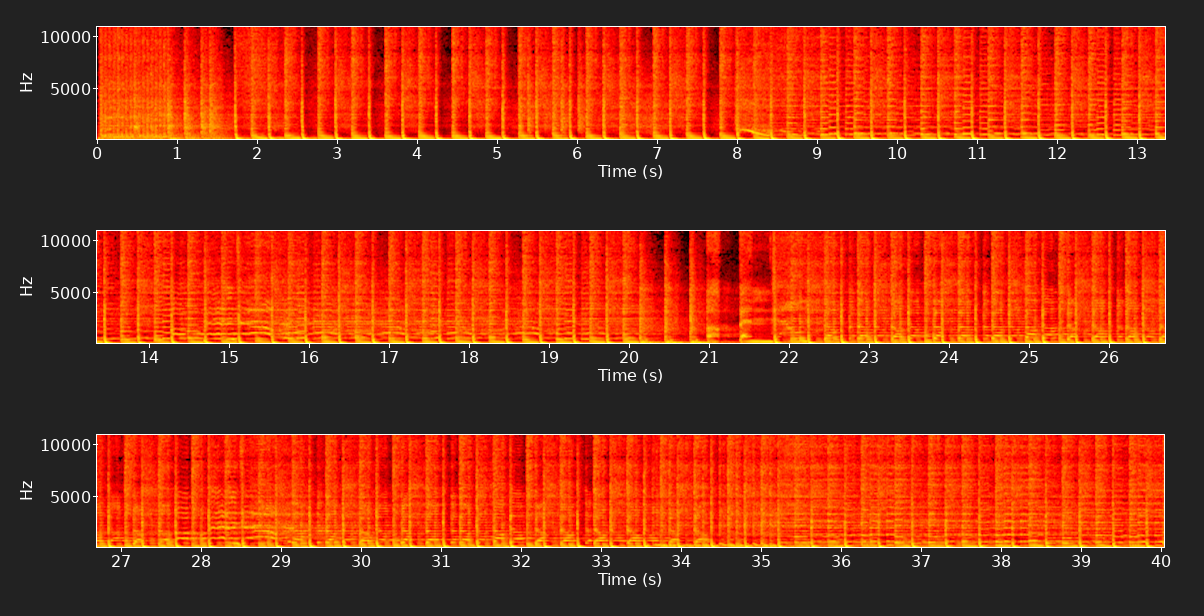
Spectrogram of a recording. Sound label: beat reactor up and down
